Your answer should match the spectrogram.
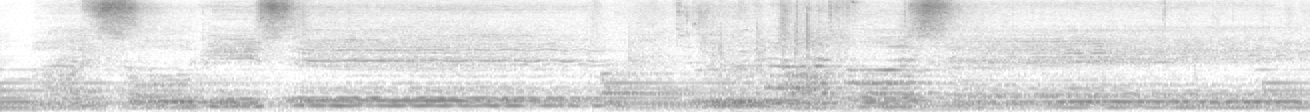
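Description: Church choir singing a slow hymn in parts, with violin accompaniment: long held chords that change every second or so.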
